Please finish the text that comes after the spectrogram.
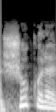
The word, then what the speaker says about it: chocolat: Chocolat. And then final T not pronounced.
